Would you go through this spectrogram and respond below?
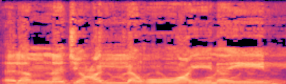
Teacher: میم ساکن کے بعد نون تو اظہار میم ساکن ہوگا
